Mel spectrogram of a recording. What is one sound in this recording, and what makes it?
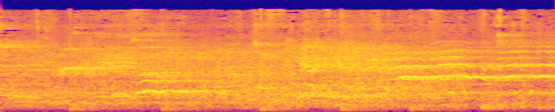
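Children and adults chatter in the background.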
